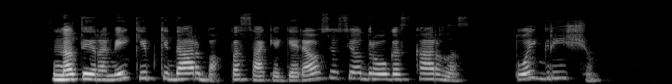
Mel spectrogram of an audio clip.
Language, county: Lithuanian, Vilnius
